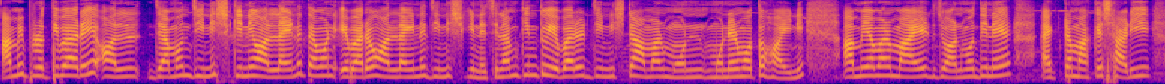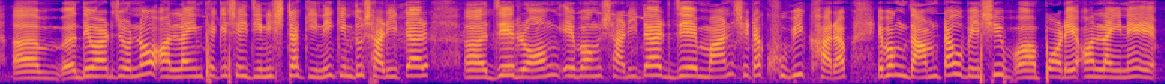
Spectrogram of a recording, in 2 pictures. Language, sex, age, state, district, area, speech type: Bengali, female, 18-30, West Bengal, Paschim Medinipur, rural, spontaneous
